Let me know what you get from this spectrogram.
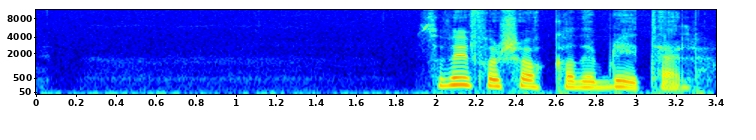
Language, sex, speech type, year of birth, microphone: Norwegian, female, spontaneous, 1952, Sennheiser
